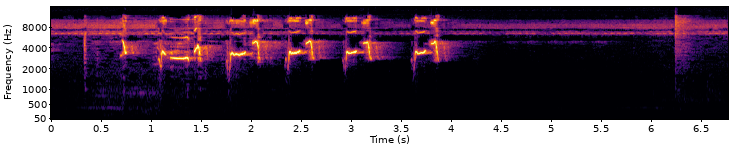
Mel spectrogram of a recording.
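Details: White-rumped shama giving a series of six short sharp whistled phrases, each a quick upward then level note, spaced about half a second apart, followed by silence.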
